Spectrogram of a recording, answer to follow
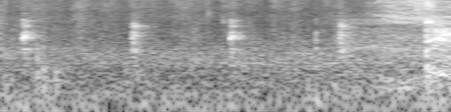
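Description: Near silence with a faint, regular ticking, about two ticks a second.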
